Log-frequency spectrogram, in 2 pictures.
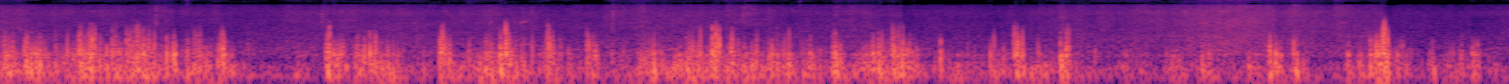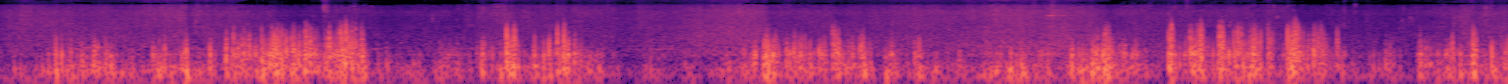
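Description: Wind buffeting the phone's microphone: a gusty low rumble that swells and drops every few seconds, with scattered short crackles.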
